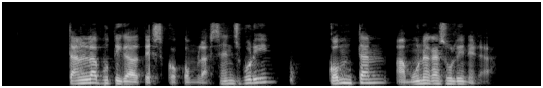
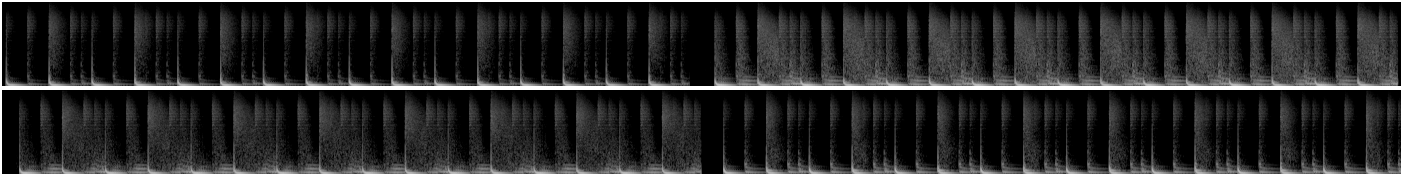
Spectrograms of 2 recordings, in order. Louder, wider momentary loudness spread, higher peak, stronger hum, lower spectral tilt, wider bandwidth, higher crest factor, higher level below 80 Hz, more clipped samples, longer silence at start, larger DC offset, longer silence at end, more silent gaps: first, -19 LUFS vs -31 LUFS; first, 12 LU vs 4 LU; first, -2 dBFS vs -12 dBFS; neither; about the same, -5 dB/octave vs -4.5 dB/octave; second, 8.2 kHz vs over 20 kHz; about the same, 18 dB vs 16 dB; second, -56 dBFS vs -30 dBFS; neither; first, 0.65 s vs 0.05 s; neither; first, 0.5 s vs 0 s; first, 3.09-3.27 s vs none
